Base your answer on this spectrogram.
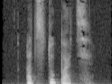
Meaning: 1. to retreat, to fall back 2. to digress, to back off
- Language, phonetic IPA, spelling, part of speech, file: Russian, [ɐt͡sstʊˈpatʲ], отступать, verb, Ru-отступать.ogg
